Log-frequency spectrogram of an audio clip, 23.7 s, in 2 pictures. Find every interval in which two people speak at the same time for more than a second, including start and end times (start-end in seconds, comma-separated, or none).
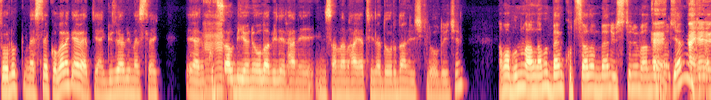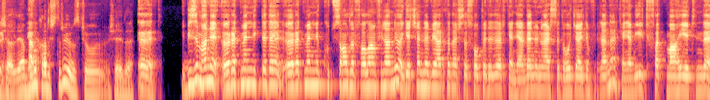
10.8-12.6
